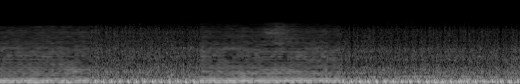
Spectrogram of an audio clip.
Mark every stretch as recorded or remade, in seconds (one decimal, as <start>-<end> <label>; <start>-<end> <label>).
0.0-0.9 remade; 0.9-2.0 recorded; 2.0-3.4 remade; 3.4-5.2 recorded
